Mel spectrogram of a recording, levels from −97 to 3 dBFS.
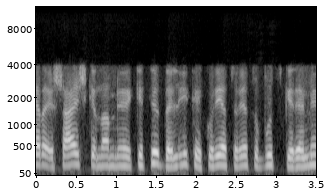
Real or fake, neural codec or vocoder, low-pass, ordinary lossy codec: fake; vocoder, 24 kHz, 100 mel bands, Vocos; 10.8 kHz; Opus, 64 kbps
